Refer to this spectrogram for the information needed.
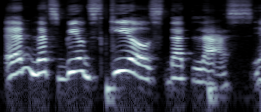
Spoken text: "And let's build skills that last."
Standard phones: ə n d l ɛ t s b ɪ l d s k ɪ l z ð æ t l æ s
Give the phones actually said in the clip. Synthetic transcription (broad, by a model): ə n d l ɛ t s b ɪ l d s k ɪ l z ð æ t l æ s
